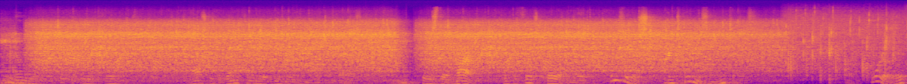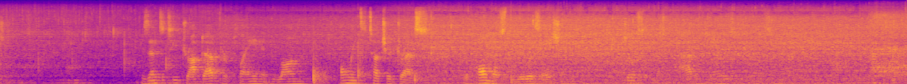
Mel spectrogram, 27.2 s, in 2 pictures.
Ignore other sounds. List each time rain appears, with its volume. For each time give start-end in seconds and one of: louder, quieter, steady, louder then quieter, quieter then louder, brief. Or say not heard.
0.0-27.1 quieter then louder.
